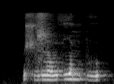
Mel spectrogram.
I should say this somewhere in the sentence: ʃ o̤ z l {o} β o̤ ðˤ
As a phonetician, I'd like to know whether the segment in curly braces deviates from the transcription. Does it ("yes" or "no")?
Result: no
